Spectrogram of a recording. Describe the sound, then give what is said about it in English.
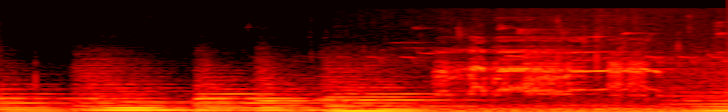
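A rooster crows loudly, a drawn-out cock-a-doodle-doo with harmonic rises and falls, followed by a brief burst of higher, raspier calls near the end. “Gawain was up at the first crow of the rooster.”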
